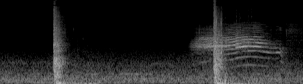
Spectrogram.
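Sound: cat meowing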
